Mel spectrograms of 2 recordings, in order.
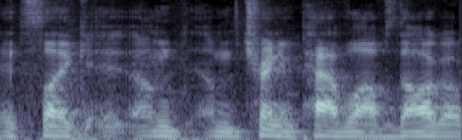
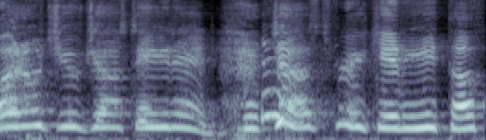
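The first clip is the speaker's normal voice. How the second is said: mock yelling at a much higher pitch; 7 dB louder than usual. Retelling a story, the speaker imitates Heidi yelling at her. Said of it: "Heidi's yelling at her now".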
